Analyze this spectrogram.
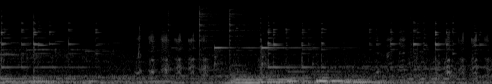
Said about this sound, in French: Nous avons alors entendu des chèvres marcher à 5 mètres au-dessus de nous.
